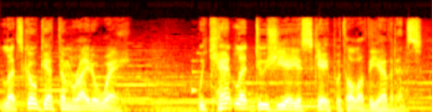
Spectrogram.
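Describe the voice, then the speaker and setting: An actor voicing a composed, authoritative nobleman investigator in a video game, speaking in a measured, articulate, commanding way. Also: mid-range voice, animated, soft background music, lightly acted. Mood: grave.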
